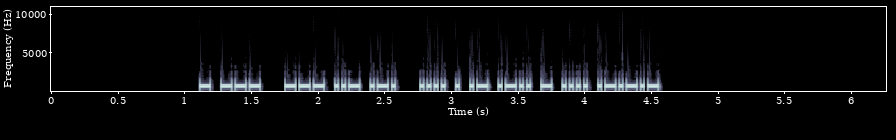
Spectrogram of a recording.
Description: Morse code, heard as a keyed tone, about 44 wpm, 700 Hz. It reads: TO OUR HEALTH.
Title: Sentences from Top 600 Words 45wpm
